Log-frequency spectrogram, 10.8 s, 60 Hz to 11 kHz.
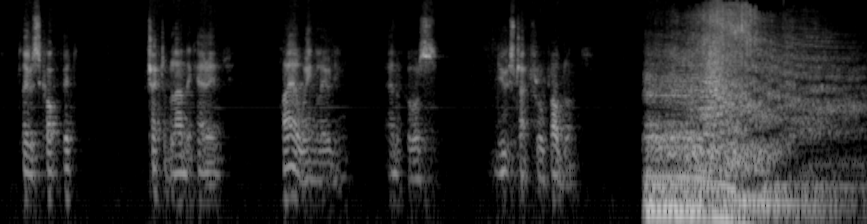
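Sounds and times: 
speech: 0:00.3 - 0:01.0, 0:01.9 - 0:02.9, 0:03.5 - 0:05.5, 0:06.2 - 0:07.3
Hawker Hurricane fighter Merlin V12 liquid-cooled supercharged piston engine roaring: 0:08.0 - 0:10.8.

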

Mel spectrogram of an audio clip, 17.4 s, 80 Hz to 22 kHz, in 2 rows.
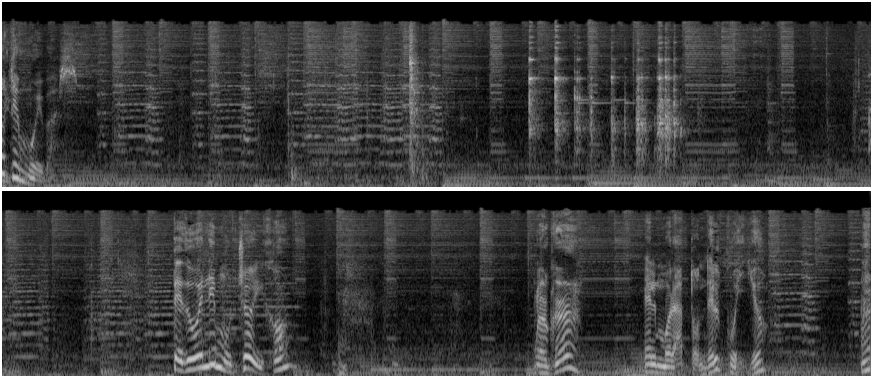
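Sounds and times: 
speech: 0:00.0 - 0:00.8, 0:10.4 - 0:11.8, 0:14.0 - 0:16.5
steady tonal background: 0:00.6 - 0:17.3
plate and cutlery clinking: 0:05.3 - 0:07.2.

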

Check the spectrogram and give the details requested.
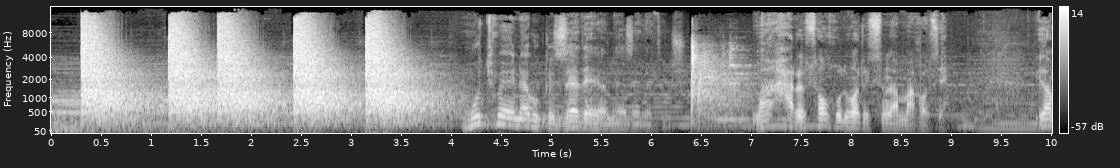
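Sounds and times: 
gunshots: 0:00.3 - 0:04.0
speech: 0:04.2 - 0:09.2, 0:09.8 - 0:10.0.

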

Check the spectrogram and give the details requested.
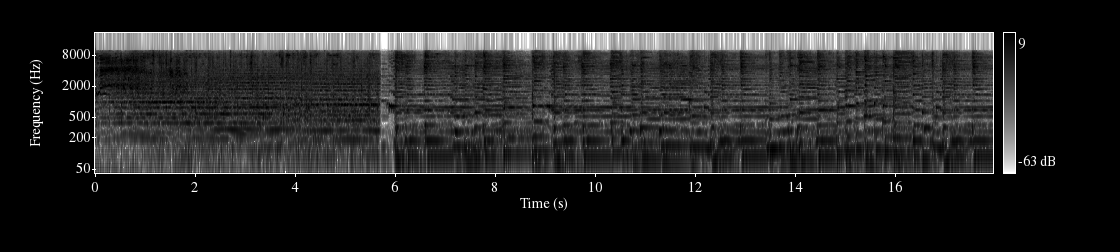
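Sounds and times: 
horse whinny: 0:00.0 - 0:02.4
dense sustained musical backdrop: 0:00.0 - 0:17.9
horse hooves clip-clopping at a walking pace: 0:00.8 - 0:06.2.

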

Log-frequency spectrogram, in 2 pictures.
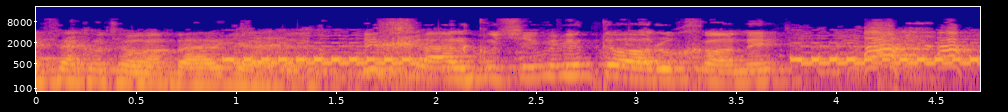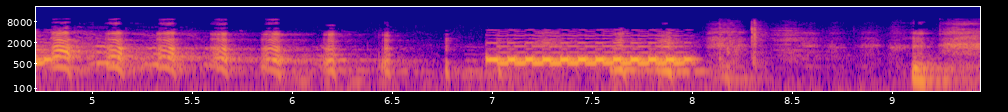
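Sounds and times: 
speech: 0:00.0 - 0:04.7, 0:09.1 - 0:09.4
telephone ringing in long trilling bursts: 0:00.8 - 0:02.2, 0:03.8 - 0:05.1, 0:07.0 - 0:08.1
people chuckling and laughing: 0:04.0 - 0:09.4.

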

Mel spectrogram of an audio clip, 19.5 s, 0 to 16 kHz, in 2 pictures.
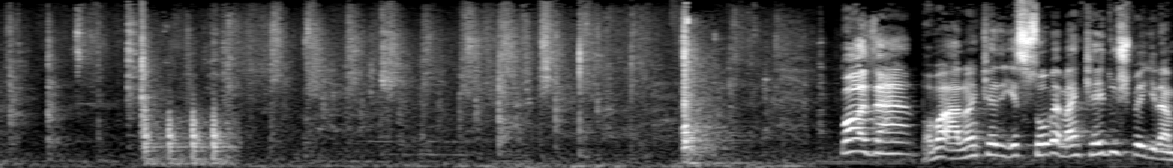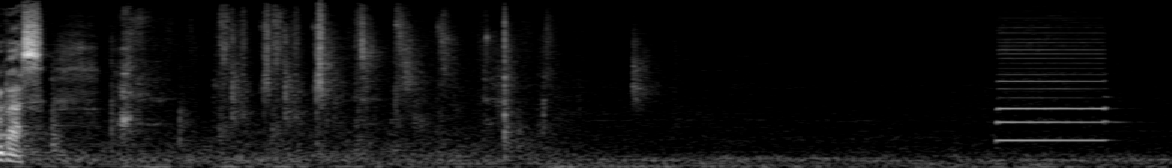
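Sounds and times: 
speech: 0:07.0 - 0:10.2
car horn honking from a driver waiting outside: 0:18.0 - 0:19.3.

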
